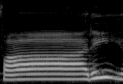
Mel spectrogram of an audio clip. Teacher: را باریک پڑھیں گے، اس کے نیچے زیر ہے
